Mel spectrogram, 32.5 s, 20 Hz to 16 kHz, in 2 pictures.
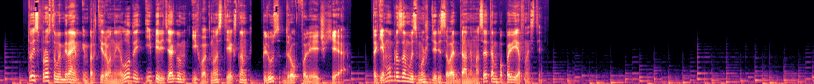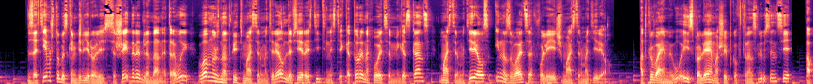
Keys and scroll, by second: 7.9 a, 10.2 w, 10.4 a, 12.9 a, 12.9 w, 13.4 e, 15.2 d, 15.9 w.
